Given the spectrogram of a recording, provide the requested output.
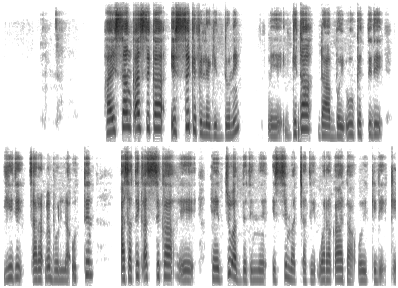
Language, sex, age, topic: Gamo, male, 18-24, government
